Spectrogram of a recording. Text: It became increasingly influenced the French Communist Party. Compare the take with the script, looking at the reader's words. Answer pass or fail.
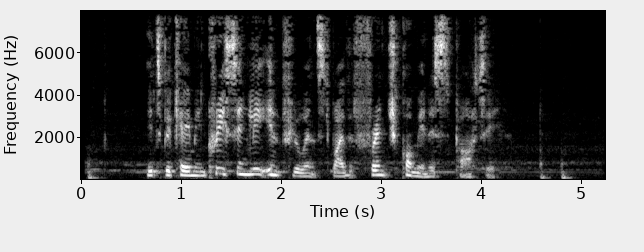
fail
